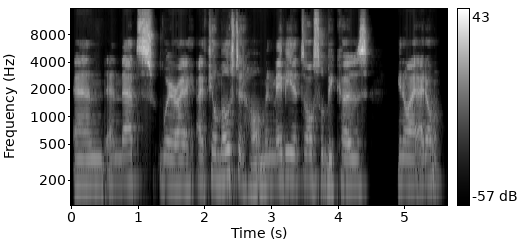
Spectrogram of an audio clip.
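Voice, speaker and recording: A woman whose first language is Italian, a professor speaking as a podcast guest, enthusiastic and halting with many restarts. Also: on the low side, flat delivery. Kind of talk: podcast interview.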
